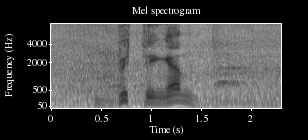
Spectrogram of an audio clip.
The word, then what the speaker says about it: Byttingen: Byttingen is how we pronounce it in Norwegian. In Trøndersk, where I am from.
